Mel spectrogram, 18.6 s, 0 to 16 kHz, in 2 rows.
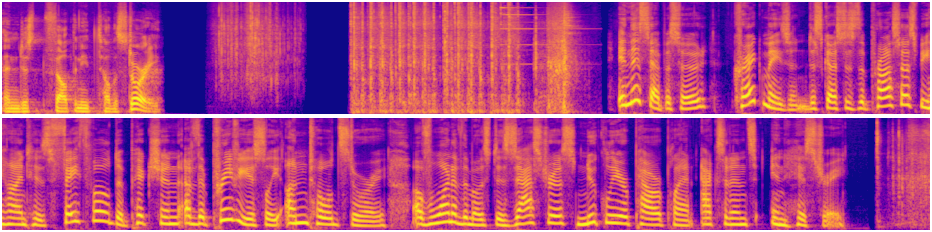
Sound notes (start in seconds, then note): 2.0 paper crumples; 3.4 typing; 4.6 typewriter ding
